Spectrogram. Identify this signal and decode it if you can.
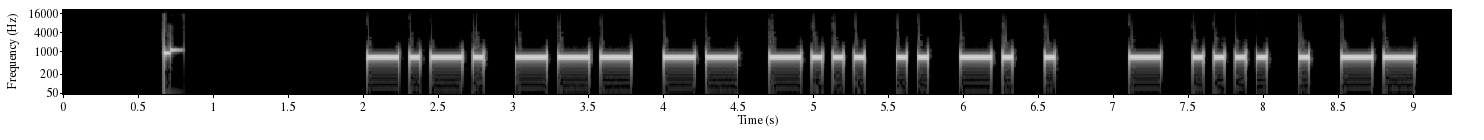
Morse code, heard as a keyed tone, about 17 wpm, 700 Hz. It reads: COMBINE THEM
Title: Sentences from Top 1600 Words 17wpm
